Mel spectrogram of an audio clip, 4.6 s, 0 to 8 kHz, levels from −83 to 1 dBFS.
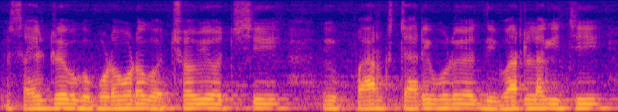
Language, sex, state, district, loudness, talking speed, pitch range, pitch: Odia, male, Odisha, Khordha, -17 LUFS, 170 wpm, 105-115 Hz, 115 Hz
